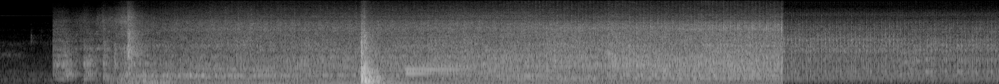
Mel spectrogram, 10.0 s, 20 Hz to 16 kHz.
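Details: BMW E91 LCI diesel, used replacement engine with new timing chains; starter cranks briefly, catches with a thump, then steady even idle with fan noise behind; healthy, normal idle.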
